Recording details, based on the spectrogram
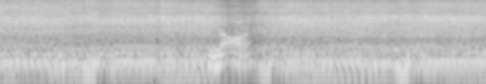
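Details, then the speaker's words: Renault Twingo with the throttle body removed from the intake manifold: fast, steady high idle with no dip, from air passing through the idle hole because the new idle air actuator won't close properly; no intake leak found. "ok donc c'est bien là par le trou du ralenti qu' a le l'air qui passe c'est mon nouveau actuateur qui arrive pas à fermer correctement"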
